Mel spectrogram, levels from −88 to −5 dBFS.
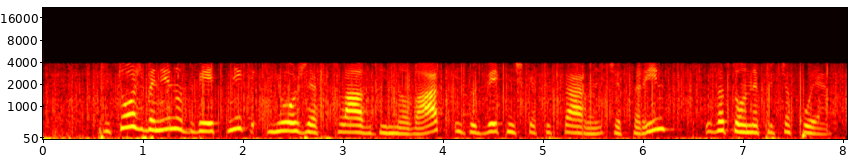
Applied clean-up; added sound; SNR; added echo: none; Rain; 11 dB; none.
